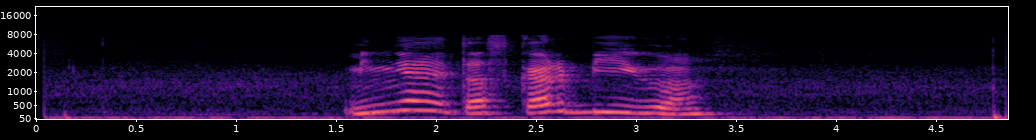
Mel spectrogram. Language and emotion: Russian, sad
